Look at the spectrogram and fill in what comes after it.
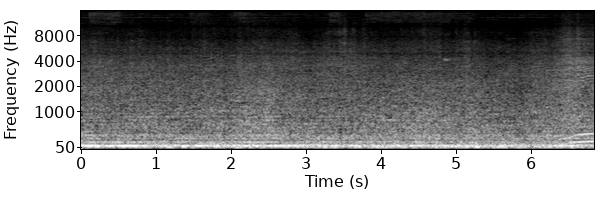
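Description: Autorack freight cars rolling past close by: a steady low rumble of steel wheels on rail. The railfan thinks it sounds like the rail was recently ground.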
